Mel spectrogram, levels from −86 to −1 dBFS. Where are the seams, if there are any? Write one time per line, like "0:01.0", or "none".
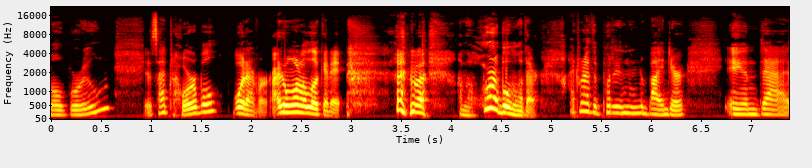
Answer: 0:00.9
